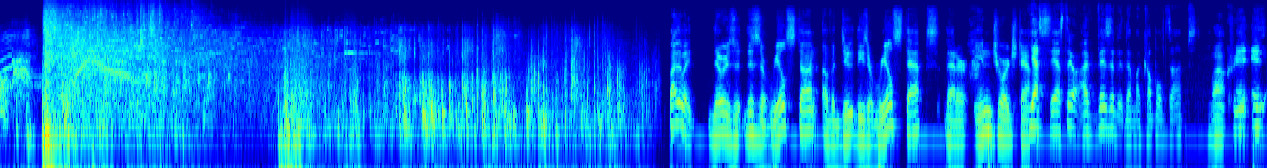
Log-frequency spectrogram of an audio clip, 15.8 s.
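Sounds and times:
window glass shattering: 0:00.6 - 0:07.4
tinkling glass shards and debris falling: 0:01.1 - 0:07.5
speech: 0:08.4 - 0:15.8.

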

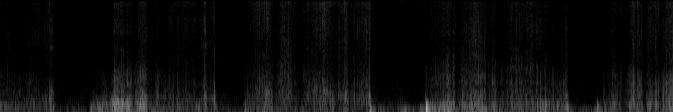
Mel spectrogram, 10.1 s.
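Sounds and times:
sponge scratched and squished: 0:00.0 - 0:05.6, 0:06.4 - 0:10.1.

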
